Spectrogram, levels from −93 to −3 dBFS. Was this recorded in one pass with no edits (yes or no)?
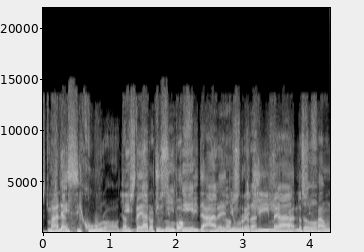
yes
